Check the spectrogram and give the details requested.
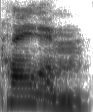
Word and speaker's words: column: Autumn and column, you don't pronounce the N at the end.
